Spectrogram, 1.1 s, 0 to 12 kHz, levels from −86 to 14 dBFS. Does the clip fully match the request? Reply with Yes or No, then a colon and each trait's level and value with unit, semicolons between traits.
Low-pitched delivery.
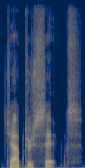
Yes: low, 105 Hz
